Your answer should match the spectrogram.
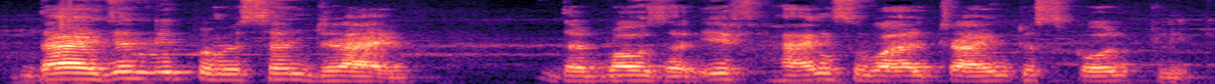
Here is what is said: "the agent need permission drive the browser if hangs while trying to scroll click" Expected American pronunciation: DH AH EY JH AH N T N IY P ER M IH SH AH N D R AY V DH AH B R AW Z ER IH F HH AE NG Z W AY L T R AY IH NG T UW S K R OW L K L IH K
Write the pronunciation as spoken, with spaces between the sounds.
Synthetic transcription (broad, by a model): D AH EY JH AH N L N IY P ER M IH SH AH N D R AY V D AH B R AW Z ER IH F HH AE NG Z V AY L T R AY IH NG T UW S K OW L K L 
